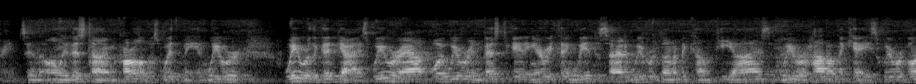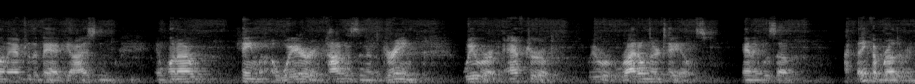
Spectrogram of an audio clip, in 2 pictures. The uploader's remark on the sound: The audio quality is somewhat poor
